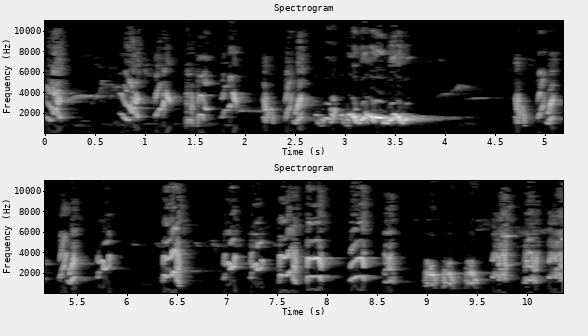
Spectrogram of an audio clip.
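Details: Olive-backed oriole producing a rapid series of short, harsh, scratchy notes, several a second, broken by a drawn-out rasping squawk near the start and a brief pause, with no other sounds.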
